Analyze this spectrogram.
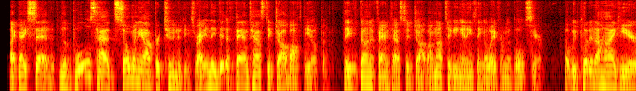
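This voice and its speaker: Sounding animated, a man talks at a very fast pace with a medium pitch and very wide pitch swings. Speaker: day trader streaming live. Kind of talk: live trading commentary. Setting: live stream.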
